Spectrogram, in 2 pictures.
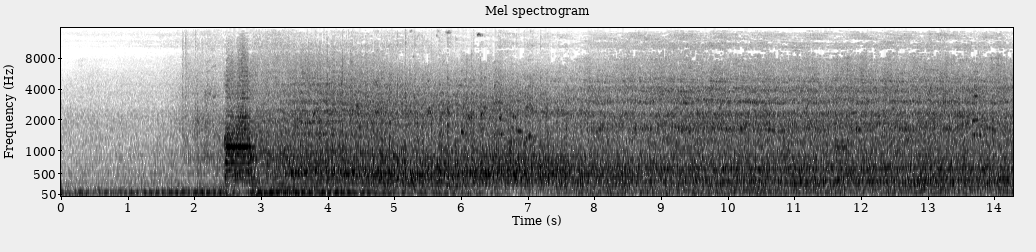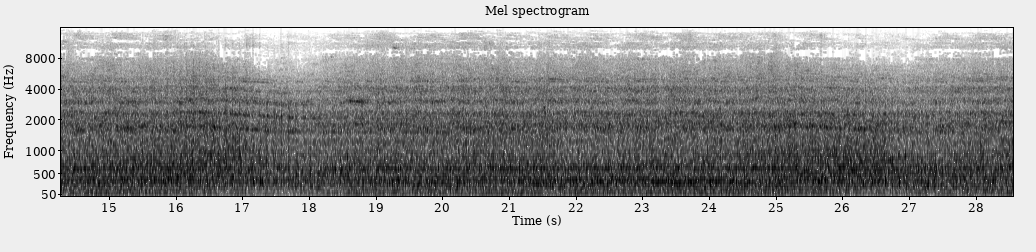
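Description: Diesel-hauled freight train of grain hopper wagons passing close by: a brief horn blast about two and a half seconds in as the locomotives draw level, their engines droning low for a few seconds. Then the long rake of wagons rolls steadily past, with wheel clickety-clack and a set of high steady ringing tones from the wheels.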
